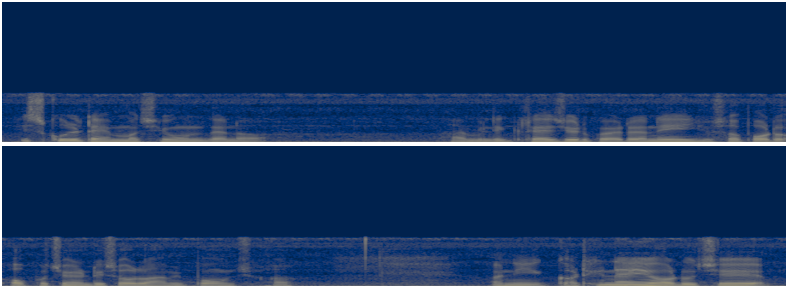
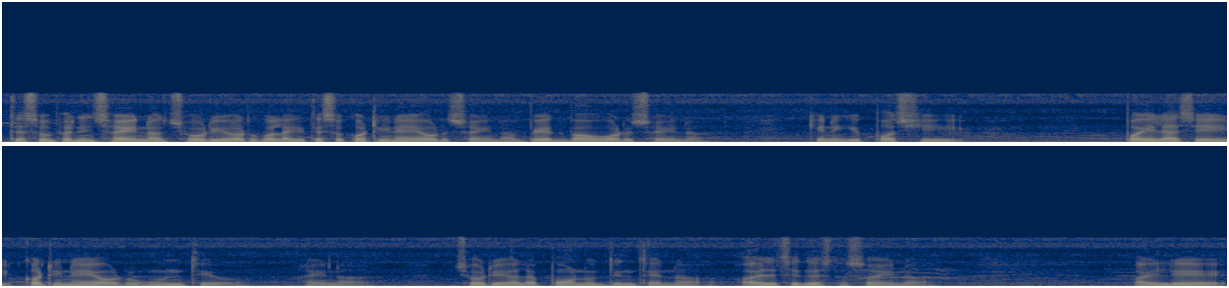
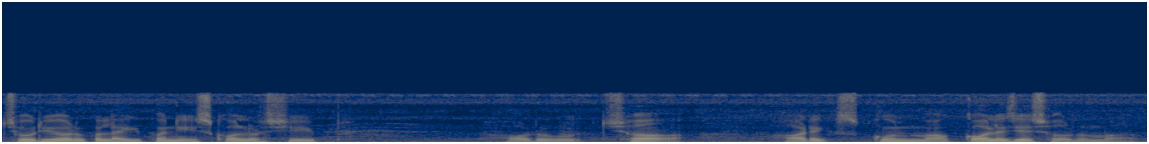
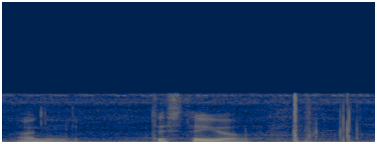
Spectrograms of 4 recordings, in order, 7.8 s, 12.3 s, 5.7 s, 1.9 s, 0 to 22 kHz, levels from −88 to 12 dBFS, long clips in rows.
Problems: none marked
